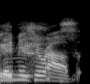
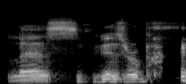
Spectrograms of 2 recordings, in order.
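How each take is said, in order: First: "Les Miserables" said clearly and louder, ending fully spoken; correct pronunciation. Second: "Les Miserables" said haltingly, the ending swallowed; mispronounced. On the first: Shown as a demonstration. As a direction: model "Les Miserables" cleanly and confidently. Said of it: "See, I was gonna screw that". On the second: Real, not acted. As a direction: stumble slowly over "Les Miserables". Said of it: "I was gonna chop that up bad".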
